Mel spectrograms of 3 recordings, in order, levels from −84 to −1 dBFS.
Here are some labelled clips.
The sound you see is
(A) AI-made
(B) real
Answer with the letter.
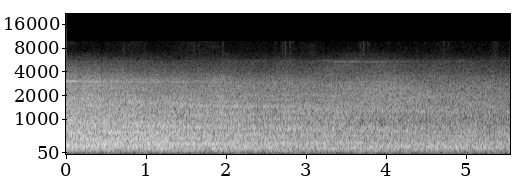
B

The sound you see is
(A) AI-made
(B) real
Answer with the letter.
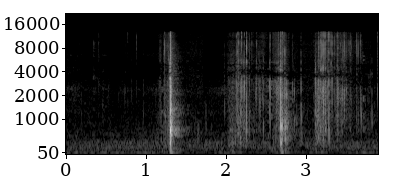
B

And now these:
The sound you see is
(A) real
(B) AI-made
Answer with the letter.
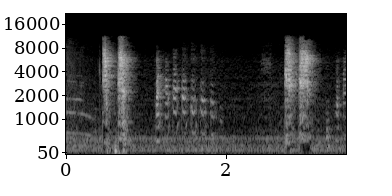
A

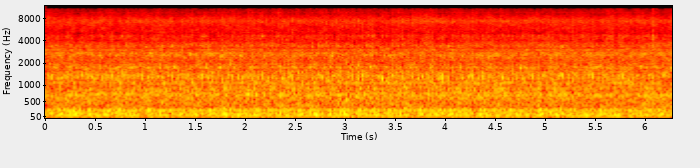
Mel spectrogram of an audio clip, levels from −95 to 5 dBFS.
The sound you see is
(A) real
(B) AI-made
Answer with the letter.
B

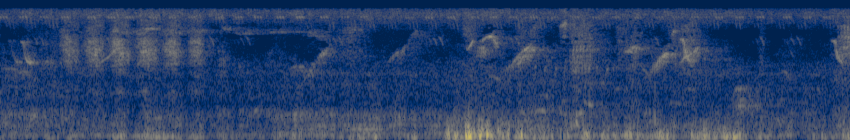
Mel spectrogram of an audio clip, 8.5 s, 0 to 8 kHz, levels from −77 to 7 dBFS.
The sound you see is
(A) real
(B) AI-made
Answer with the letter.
A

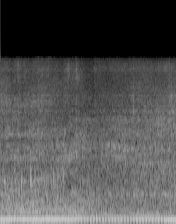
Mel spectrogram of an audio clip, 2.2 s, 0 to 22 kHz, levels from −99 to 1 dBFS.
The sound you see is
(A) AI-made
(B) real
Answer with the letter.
A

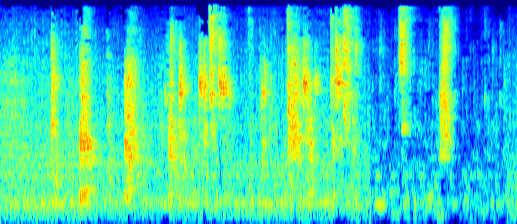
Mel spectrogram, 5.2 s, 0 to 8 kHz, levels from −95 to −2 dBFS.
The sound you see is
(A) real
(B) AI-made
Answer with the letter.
A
